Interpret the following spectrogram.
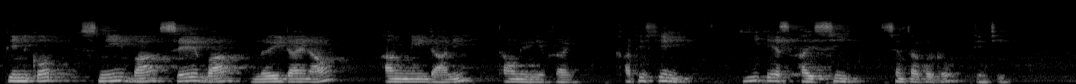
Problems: constant background noise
